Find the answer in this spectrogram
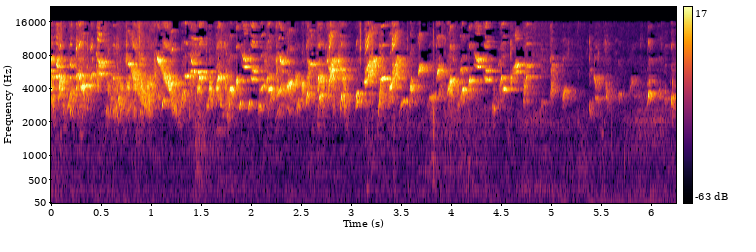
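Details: European goldfinch, subspecies balcanica, delivering a lively, high, rapid twittering song of liquid chirps and short trills that tapers off toward the end.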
